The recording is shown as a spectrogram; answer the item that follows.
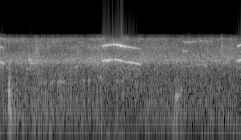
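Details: Crying kitten sound played to Frank, a female house cat and former mother, to test her reaction; one drawn-out falling meow in the middle over a steady background hiss, with a faint cry starting at the end.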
